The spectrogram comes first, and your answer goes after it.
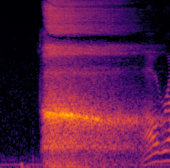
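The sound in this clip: A deep inhaled breath from a comedian during a comedy talk session, a steady breathy rush lasting over a second before a voice briefly starts at the end.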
